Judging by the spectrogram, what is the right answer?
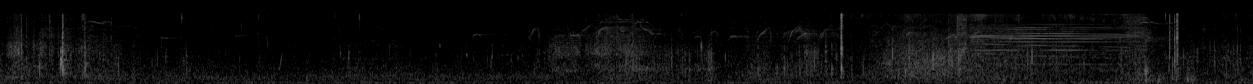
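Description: Quiet outdoor ambience: soft rustling swells and three sharp clicks, with a bird calling about ten seconds in.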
